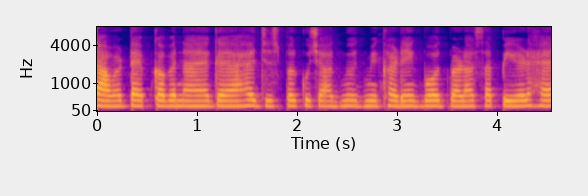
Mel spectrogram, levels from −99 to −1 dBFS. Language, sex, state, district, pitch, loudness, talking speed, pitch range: Hindi, female, Maharashtra, Washim, 195 Hz, -20 LUFS, 250 wpm, 190-195 Hz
